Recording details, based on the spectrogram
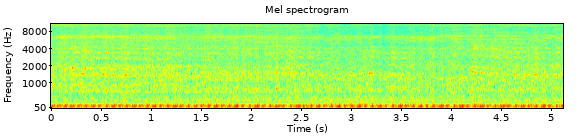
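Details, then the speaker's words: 2005 BMW 645Ci after alternator replacement (intermittent charging issues; owner suspected alternator or belt): steady, even low idle pulse with no belt squeal, charging now over 14 V; normal idle. "but anyway yeah no squeal that time which is good"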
